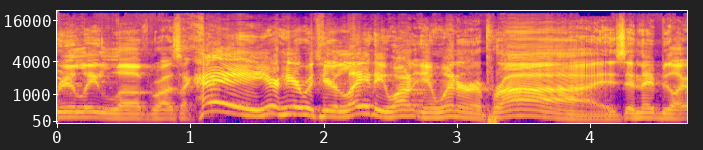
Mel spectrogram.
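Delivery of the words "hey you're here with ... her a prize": high, loud coaxing pitch; carnival barker. Retold or imitated. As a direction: goad him to win a prize. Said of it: "We were literally carnival barkers".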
